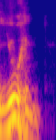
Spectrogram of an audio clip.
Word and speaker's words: Junchen: Escreve Junchen, né? Mas eh, pronuncia Juren me deu aula de tributação, depois foi meu aluno no curso de fundos imobiliários, um, um amigo de longa data aí.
